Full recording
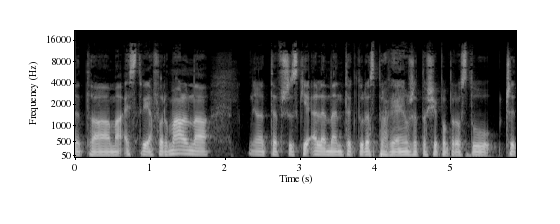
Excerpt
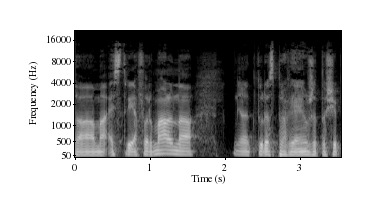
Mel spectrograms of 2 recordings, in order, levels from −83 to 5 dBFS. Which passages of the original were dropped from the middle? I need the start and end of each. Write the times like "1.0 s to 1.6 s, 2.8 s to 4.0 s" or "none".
2.6 s to 3.7 s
